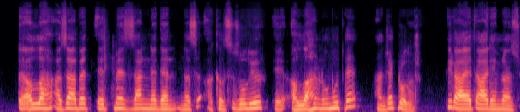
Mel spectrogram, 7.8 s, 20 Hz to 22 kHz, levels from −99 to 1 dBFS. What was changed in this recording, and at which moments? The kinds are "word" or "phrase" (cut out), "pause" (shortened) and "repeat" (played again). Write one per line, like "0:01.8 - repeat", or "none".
0:01.4 - pause
0:04.0 - pause
0:04.8 - word
0:05.2 - word
0:06.0 - word
0:06.8 - word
